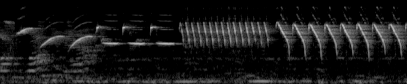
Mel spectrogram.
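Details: Canary training song: a few rising whistles and short flat notes, then a dense buzzing trill, followed by a fast series of sharp descending chips.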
